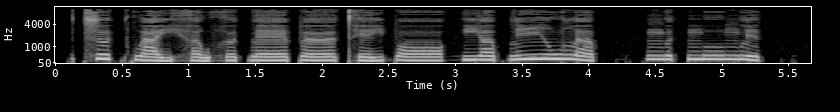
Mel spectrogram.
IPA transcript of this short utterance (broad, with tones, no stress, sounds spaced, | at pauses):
t͡s ɵ˥ t̚ kʷ aː˨˩ j h ɐ˨˩ w h ɵ˨ t̚ l ɛː˨˧ p œː˨˧ t̪ʰ e˨˥ j p ɔː˧ | j ɐ˧ p̚ l iː˥ w l ɐ˨ p̚ | ŋ ɵ˧ t̚ m uː˧ ŋ l ɪ˨˥ k̚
